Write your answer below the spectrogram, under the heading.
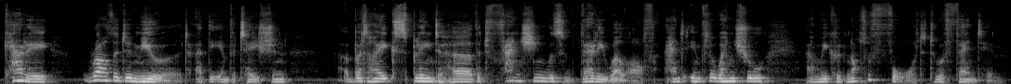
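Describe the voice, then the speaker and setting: A man reading a comic first-person diary as an audiobook, in a measured, fussy, expressive storytelling manner. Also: medium pitch. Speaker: audiobook reader.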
